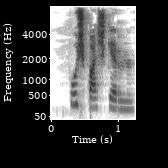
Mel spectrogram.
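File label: "пусь-паськерны", Komi, female; kpv audio dict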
